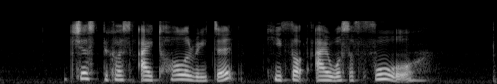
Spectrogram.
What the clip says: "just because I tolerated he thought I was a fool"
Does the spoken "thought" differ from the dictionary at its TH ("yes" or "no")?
no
